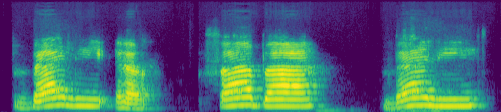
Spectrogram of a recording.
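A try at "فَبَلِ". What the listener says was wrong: This ba changed a little bit. So let's try fa, bali. Remember, keep concentrating on the ba sound, rhyming it with the fa. Sometimes it could be two reasons. Sometimes what happens is when people say ba, their tongue at the back is shifting. I don't think it's that with you.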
